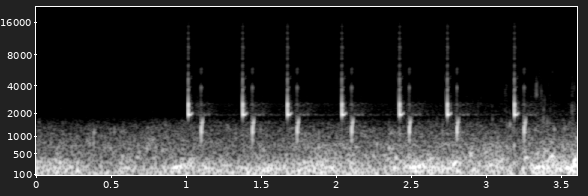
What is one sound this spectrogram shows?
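Short bright game ticks repeat quickly and evenly.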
